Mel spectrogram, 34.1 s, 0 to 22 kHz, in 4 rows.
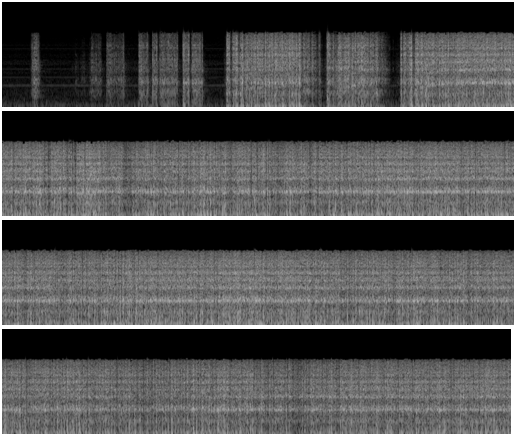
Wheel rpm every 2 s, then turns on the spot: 0, 30, 130, 130, 230, 220, 220, 220, 230, 220, 230, 240, 230, 210, 220, 240, 230.
none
